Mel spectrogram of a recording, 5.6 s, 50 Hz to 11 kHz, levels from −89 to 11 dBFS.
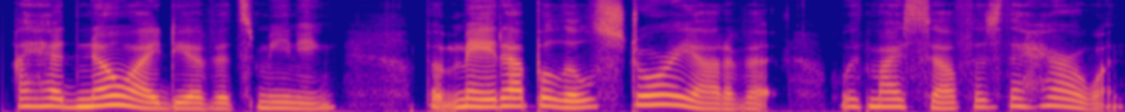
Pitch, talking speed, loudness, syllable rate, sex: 205 Hz, 225 wpm, -17 LUFS, 5.9 syllables/s, female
